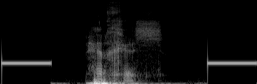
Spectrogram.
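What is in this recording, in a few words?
"perchyll", Welsh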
